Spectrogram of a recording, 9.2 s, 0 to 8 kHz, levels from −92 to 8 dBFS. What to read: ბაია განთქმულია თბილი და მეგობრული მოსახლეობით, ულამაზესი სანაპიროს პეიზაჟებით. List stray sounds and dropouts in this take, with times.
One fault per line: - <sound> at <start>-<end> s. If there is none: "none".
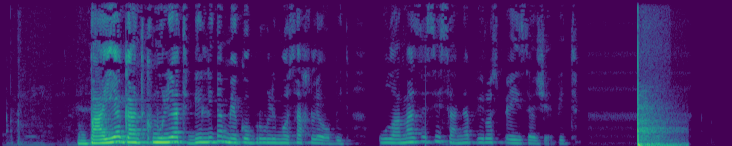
- thud at 8.0-8.6 s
